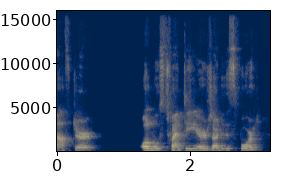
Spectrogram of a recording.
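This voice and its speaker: With a Northern Irish accent, a woman of medium pitch talks at a fairly quick pace. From Northern Ireland, Belfast. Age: 50s. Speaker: masters athlete and personal trainer. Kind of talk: interview.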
